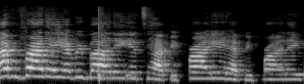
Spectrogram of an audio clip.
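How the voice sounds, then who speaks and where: The voice belongs to a woman. She sounds animated. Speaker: church minister. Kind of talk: live-streamed devotional talk. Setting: home studio, live stream. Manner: loud.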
